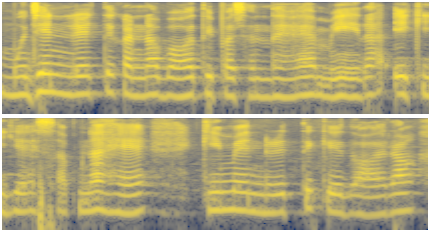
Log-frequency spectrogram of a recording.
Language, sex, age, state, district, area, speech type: Hindi, female, 18-30, Madhya Pradesh, Katni, rural, spontaneous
